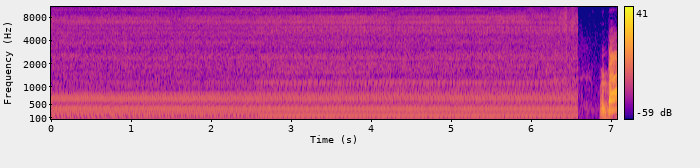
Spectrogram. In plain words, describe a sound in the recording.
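Solder sizzles faintly under a hot soldering iron.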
